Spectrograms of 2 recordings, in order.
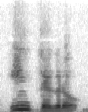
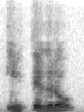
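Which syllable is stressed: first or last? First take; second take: first; last. First: The stress is on the first syllable. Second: The stress is on the last syllable. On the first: It describes a quality of a person. "estoy con la sílaba tónica al inicio" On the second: It is the past tense of the verb. "como el pasado de integrar"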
